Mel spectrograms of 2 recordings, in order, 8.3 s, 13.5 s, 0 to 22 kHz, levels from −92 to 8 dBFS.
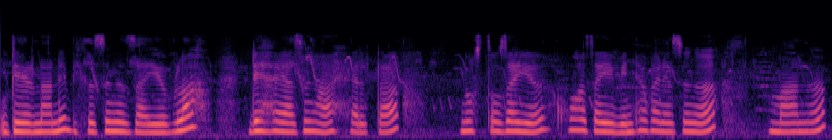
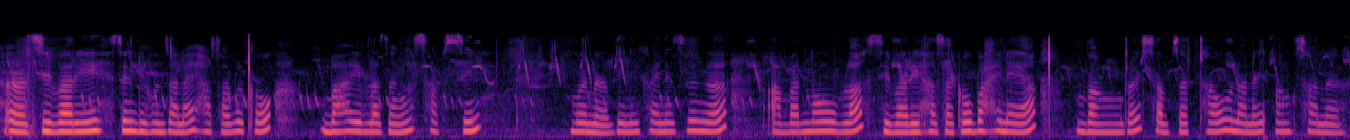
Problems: none marked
